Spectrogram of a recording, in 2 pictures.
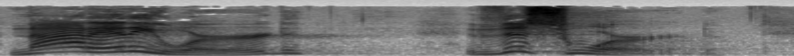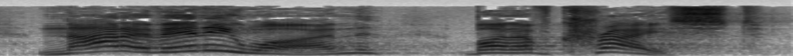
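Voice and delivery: preaching. Acted. Preaching at full force.

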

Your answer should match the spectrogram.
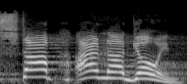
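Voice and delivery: high, loud and drawn-out slowly; panicked refusal. Retold or imitated. Son refusing the push off the edge, high drawn-out yell. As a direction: stretch every word of a scared kid's refusal.

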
